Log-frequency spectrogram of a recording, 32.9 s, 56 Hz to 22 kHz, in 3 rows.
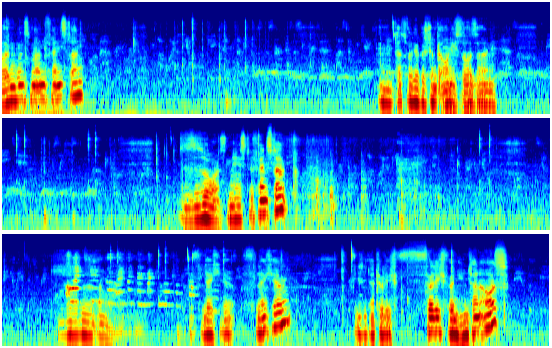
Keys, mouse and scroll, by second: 0.1-1.3 middle drag, 1.9-3.9 middle drag, 2.7 a, 5.7-9.5 middle drag, 11.3-14.3 right drag, 14.1 f, 14.7-15.7 middle drag, 20.5-22.3 right drag, 24.1-25.9 drag, 25.1-27.9 right drag, 27.9 middle click, 28.7-30.5 middle drag, 30.9-32.7 middle drag.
